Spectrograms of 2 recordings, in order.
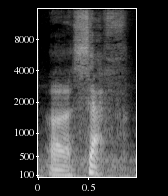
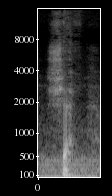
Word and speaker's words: Sheth: The last two letters of the Aleph Bet, Shin and Taf, make Sheth, or Seth, or Shes, or how the Ashkenazim pronounce it, which I won't.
